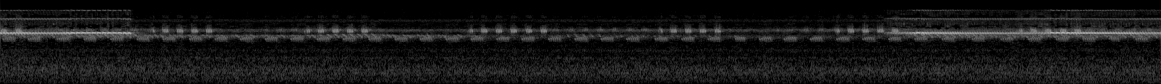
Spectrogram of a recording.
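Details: Insect sounds: a brief loud high trill gives way to softer rhythmic chirping, about four pulses per second in bursts, then the steady high trill returns toward the end over faint background hiss.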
